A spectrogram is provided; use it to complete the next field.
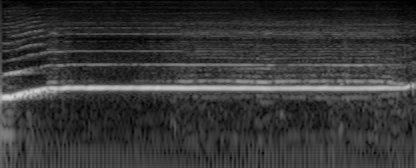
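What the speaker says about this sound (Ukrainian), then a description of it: "Це що, повітряна тривога, я не понял." An air raid siren wails loudly and steadily, rising in pitch at the start and then holding a sustained, piercing tone, heard at an office party.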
